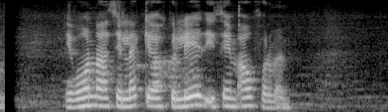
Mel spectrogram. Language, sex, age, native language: Icelandic, female, 14, Icelandic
